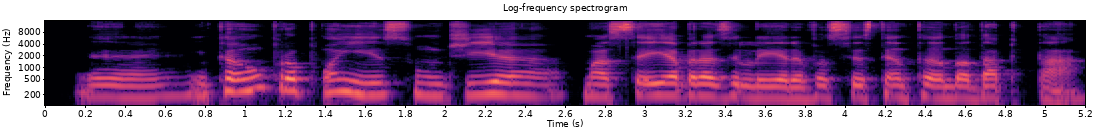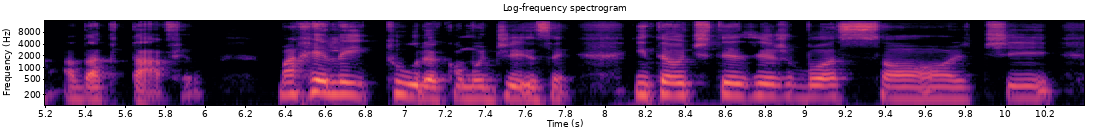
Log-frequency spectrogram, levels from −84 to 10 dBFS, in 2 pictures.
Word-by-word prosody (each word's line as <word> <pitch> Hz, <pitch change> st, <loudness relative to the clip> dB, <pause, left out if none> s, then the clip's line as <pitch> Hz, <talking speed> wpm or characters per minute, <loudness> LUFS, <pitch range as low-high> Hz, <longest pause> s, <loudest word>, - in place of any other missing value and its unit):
É, 175 Hz, 0 st, -7 dB
então 255 Hz, +9 st, 0 dB
propõe 255 Hz, -5 st, 0 dB
isso 205 Hz, +1 st, +2 dB
um 195 Hz, -1 st, -8 dB
dia, 200 Hz, -1 st, -2 dB
uma 190 Hz, -1 st, -2 dB
ceia 195 Hz, +2 st, +8 dB
brasileira 175 Hz, -4 st, 0 dB
vocês 175 Hz, +1 st, +5 dB
tentando 170 Hz, -2 st, -3 dB
adaptar, 170 Hz, +1 st, -5 dB
adaptável, -, -, -6 dB, 0.4 s
uma 210 Hz, -, -1 dB
releitura 210 Hz, -5 st, +1 dB
como 160 Hz, 0 st, -7 dB
dizem, 155 Hz, -1 st, -2 dB, 0.3 s
então 205 Hz, +1 st, 0 dB
eu 200 Hz, -, -1 dB
te -, -, +1 dB
desejo 190 Hz, -2 st, -2 dB
boa 175 Hz, 0 st, -2 dB
sorte, 160 Hz, -1 st, 0 dB
185 Hz, 135 wpm, -22 LUFS, 170-200 Hz, 0.4 s, ceia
